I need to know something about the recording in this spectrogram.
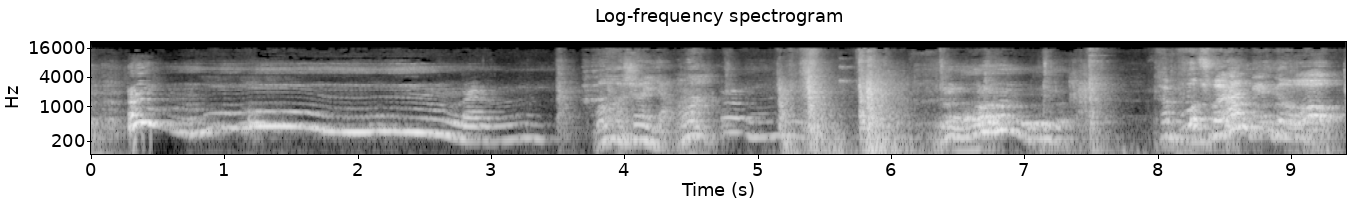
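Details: Indoor pet Alaskan Malamute Lolo answers an owner's fake puppy-stewing prank with a long, wavering, slowly falling howl lasting about three seconds, followed by busy human speech and laughter.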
